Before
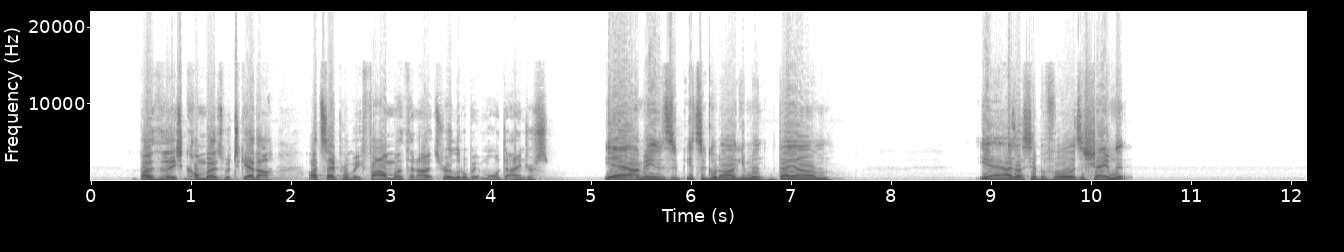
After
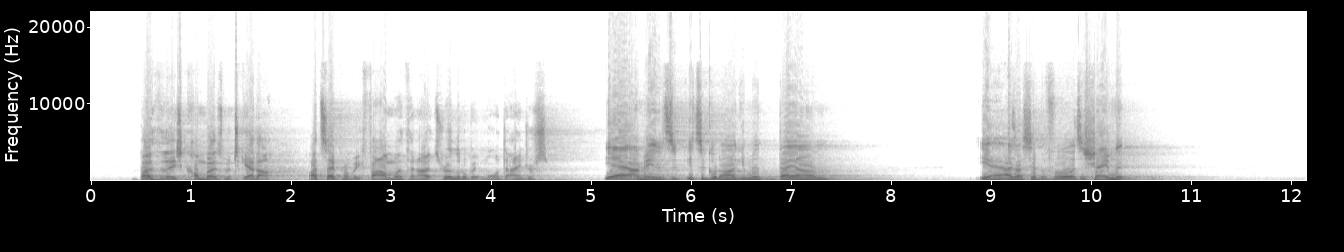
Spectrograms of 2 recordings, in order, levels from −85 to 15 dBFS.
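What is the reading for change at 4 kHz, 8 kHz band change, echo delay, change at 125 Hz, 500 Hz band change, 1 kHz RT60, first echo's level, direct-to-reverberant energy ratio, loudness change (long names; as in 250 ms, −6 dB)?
−7.0 dB, −7.0 dB, no echo audible, −7.0 dB, −7.0 dB, 1.8 s, no echo audible, 11.5 dB, −7.5 dB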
